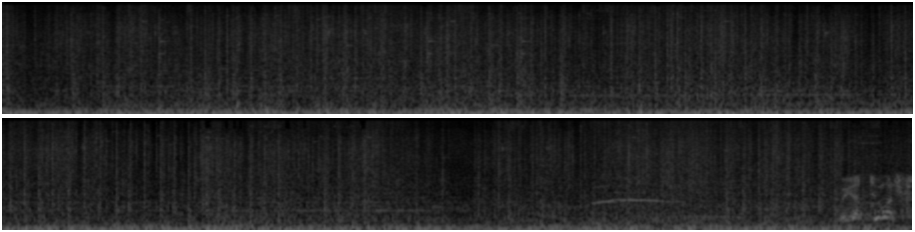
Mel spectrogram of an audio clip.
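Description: Deep Rock Galactic gunfire rattles in rapid, steady repeated bursts throughout, fairly quiet and mixed with other game sounds and a talking voice.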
